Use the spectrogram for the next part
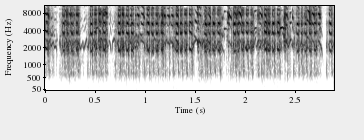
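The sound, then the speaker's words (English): A hairy woodpecker chick begs for food in its nest cavity deep within a dying tree, a continuous, buzzy, high-pitched chatter of harsh raspy squeals running together with only brief gaps, fairly loud and with no talking. “That's a hairy woodpecker chick in its nest cavity deep within a dying tree.”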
